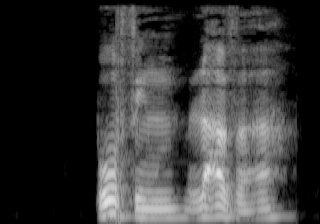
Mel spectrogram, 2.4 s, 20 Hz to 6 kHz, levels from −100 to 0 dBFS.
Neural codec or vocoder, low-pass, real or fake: none; 5.4 kHz; real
